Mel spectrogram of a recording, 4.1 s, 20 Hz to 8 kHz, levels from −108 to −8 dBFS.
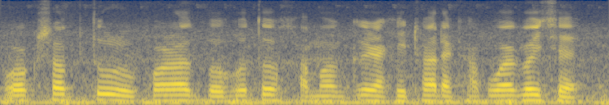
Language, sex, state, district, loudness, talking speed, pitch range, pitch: Assamese, male, Assam, Hailakandi, -16 LUFS, 135 wpm, 135-155 Hz, 145 Hz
